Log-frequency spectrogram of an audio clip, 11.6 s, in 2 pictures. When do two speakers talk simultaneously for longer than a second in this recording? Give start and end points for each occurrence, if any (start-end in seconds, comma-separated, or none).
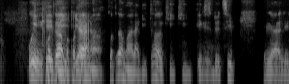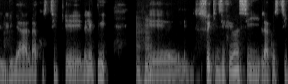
0.8-2.0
